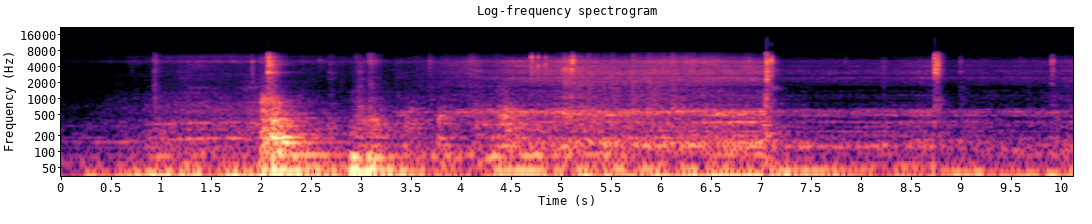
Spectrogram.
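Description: Dover elevator car in use: a knock about two seconds in as the doors close, then the car running with a steady hum for several seconds, with a few sharp clicks.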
